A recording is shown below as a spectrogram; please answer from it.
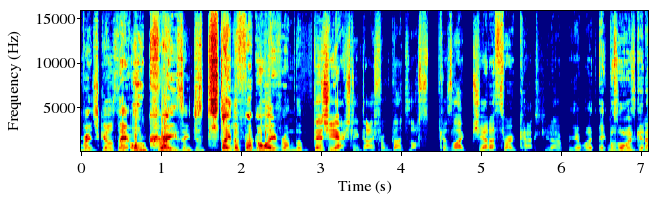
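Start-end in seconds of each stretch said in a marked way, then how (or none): none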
